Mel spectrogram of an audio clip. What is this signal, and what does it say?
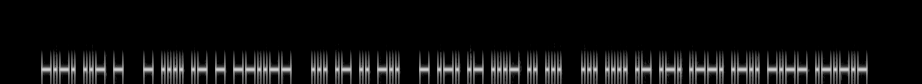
Morse code, heard as a keyed tone, about 40 wpm, 700 Hz. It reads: CUT THAT, SAID TRAVIS SHARPLY.
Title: A Sound Of Thunder 40wpm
